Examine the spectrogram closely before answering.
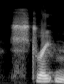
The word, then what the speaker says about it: straighten: Today we're learning this phrasal verb, straighten out. First, let's talk about pronunciation. Straighten, straighten. We don't say straighten. When you have a T-N, use a stop T, straight, and then fall to the end sound.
